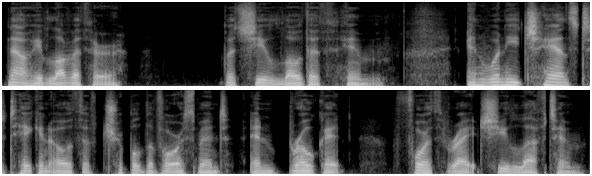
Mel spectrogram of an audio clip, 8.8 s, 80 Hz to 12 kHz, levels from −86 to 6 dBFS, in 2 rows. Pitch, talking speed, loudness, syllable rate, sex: 100 Hz, 175 wpm, -20 LUFS, 5.0 syllables/s, male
